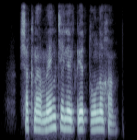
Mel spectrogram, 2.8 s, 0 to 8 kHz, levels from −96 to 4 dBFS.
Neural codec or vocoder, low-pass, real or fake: codec, 16 kHz, 4 kbps, FreqCodec, larger model; 7.2 kHz; fake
